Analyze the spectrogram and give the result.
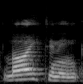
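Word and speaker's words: lightning: بعد كده عندنا بارك لايتنينج لايتنينج، هنحوش الايه الدي اتش سايلنت ما تتنطقش.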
